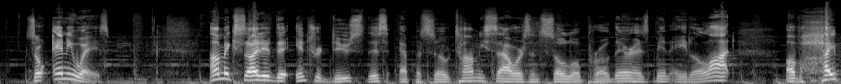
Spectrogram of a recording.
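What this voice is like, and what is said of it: Strained, hoarse voice. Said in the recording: “As you can hear my strained voice, I thought I was losing my voice because I had some sort of throat cold”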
